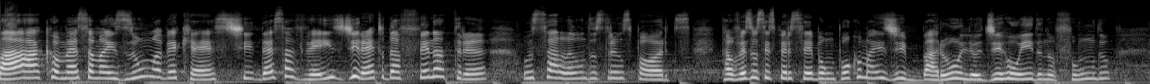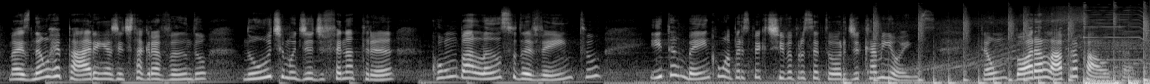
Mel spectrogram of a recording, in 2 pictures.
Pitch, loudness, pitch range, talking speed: 275 Hz, -17 LUFS, 245-300 Hz, 155 wpm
